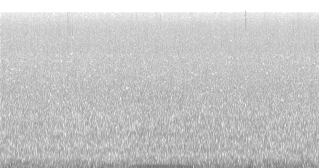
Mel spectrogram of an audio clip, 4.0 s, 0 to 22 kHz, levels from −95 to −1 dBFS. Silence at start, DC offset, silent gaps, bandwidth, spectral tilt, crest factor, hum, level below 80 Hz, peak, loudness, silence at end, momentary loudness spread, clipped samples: 0 s; under 0.1%; none; 16.5 kHz; -2.5 dB/octave; 14 dB; none; -56 dBFS; -36 dBFS; -49 LUFS; 0 s; 1 LU; under 0.1%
